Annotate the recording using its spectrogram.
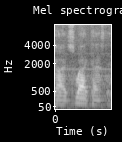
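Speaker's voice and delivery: usual speaking voice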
